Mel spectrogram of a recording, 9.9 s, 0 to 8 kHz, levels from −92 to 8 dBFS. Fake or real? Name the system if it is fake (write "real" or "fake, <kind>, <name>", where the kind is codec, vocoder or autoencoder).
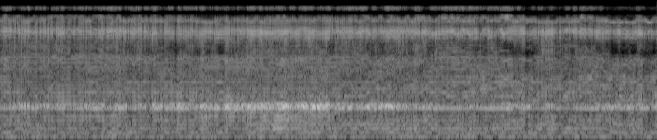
fake, vocoder, HiFi-GAN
